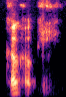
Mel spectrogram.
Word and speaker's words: Coco Cay: Coco Key. Coco Cay. Royal Caribbean still pronounces it wrong.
